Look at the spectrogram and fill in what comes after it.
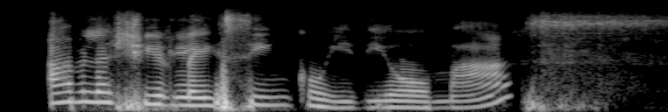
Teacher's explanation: hay una inflexión tonal ascendente. El último tono se va para arriba.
